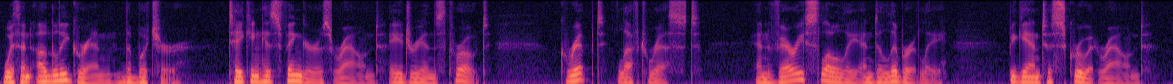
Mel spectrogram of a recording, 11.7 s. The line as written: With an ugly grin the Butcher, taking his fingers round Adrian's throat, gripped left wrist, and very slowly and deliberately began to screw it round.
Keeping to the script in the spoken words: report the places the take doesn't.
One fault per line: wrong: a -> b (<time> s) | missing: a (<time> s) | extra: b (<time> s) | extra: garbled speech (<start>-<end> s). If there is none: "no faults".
no faults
